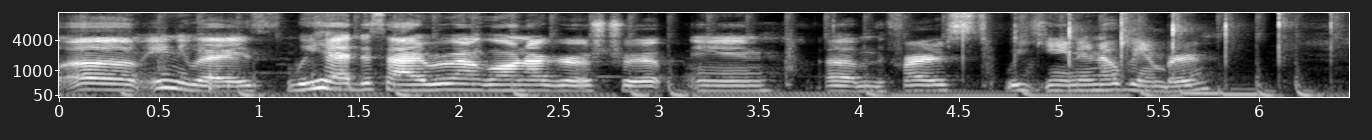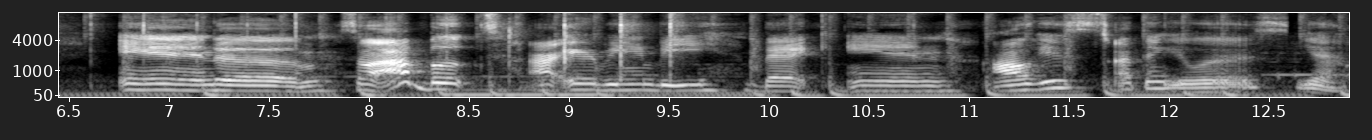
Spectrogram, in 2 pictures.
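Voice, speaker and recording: A young woman, hoarse and husky, chatting casually as a beauty vlogger while telling a story. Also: lowish voice. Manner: relaxed, chatty, says y'all and um often. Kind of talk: casual storytelling chit chat. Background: music.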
